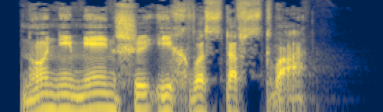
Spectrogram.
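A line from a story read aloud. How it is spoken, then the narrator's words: Grumbling. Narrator (Russian): проворчал моряк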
